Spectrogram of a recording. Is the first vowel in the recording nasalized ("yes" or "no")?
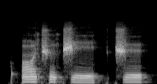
yes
